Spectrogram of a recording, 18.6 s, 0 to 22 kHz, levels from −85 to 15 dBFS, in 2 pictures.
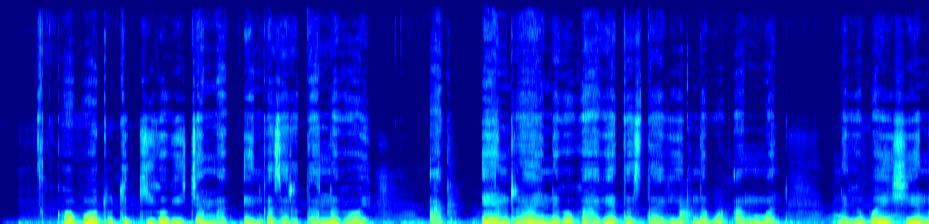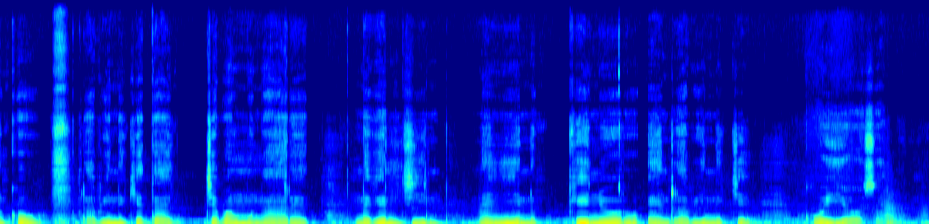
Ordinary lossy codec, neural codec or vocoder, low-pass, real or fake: none; none; none; real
